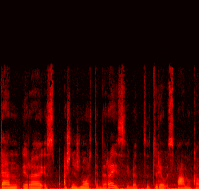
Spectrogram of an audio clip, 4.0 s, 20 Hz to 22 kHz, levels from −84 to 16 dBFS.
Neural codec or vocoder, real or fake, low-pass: none; real; 14.4 kHz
